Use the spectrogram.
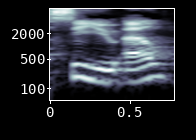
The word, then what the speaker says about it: cul: And then we have the French word for arse, which is spelt C-U-L, which is pronounced cul. Cool. If you notice, there's slightly less stress on the L at the end, so it's cul.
